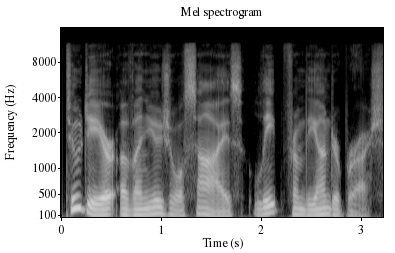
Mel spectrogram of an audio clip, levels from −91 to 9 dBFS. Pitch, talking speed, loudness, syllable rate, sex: 110 Hz, 165 wpm, -18 LUFS, 4.5 syllables/s, male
